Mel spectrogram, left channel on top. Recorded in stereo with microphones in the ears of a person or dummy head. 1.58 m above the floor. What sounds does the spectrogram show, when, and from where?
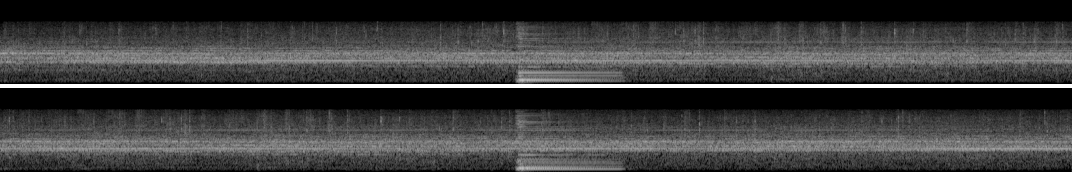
5.2 s a guitar: 10° right (ahead or behind), 1.1 m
